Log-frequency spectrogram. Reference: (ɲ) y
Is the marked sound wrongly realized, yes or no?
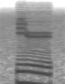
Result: yes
